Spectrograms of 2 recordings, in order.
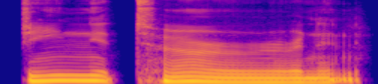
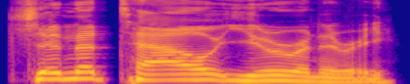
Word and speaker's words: genitourinary: Now, how do I pronounce it? Genitourinary. I still can't say it, even with the pronunciation guide. Genitourinary. There we go.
